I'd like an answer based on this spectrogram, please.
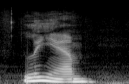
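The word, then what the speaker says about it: Lyam: y's like my grandmother's named Eileen and it's spelled with an l and a y which is also unique but Liam comes from my father's side because my grandfather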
